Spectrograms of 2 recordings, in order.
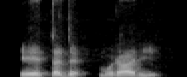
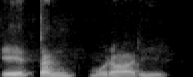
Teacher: this dakara changes to nakara. That is the corresponding anunasika in the same varga. Etad murari becomes etan murari.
